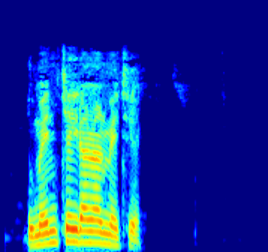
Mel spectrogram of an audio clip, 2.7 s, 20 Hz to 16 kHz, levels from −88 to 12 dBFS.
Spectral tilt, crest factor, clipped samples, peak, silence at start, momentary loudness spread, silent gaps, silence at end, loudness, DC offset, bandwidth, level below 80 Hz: -6.5 dB/octave; 16 dB; under 0.1%; -2 dBFS; 0.3 s; 12 LU; none; 1.3 s; -15 LUFS; under 0.1%; 7.8 kHz; -62 dBFS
